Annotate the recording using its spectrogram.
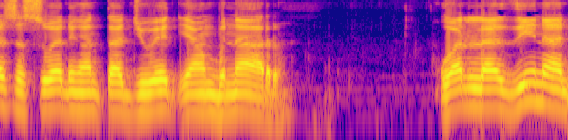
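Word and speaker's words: وَالَّذِينَ: dengan tajwid yang benar walladzina di sini ada dzal yang ada titiknya bedakan dengan dalil yang biasa ini harus kita latih kemudian sukun ya ini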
